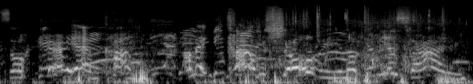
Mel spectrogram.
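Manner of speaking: high, insistent appeal building on "Come"; urgent plea. Retold or imitated. Praying to the Lord for a sign, urgent high plea. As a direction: call out upward, begging for a response.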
